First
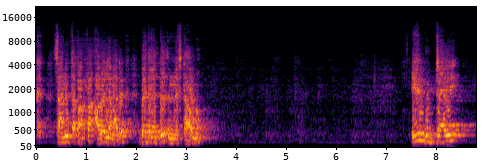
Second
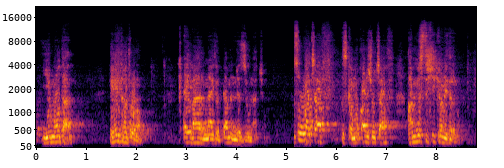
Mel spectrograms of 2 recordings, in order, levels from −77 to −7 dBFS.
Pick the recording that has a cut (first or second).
second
